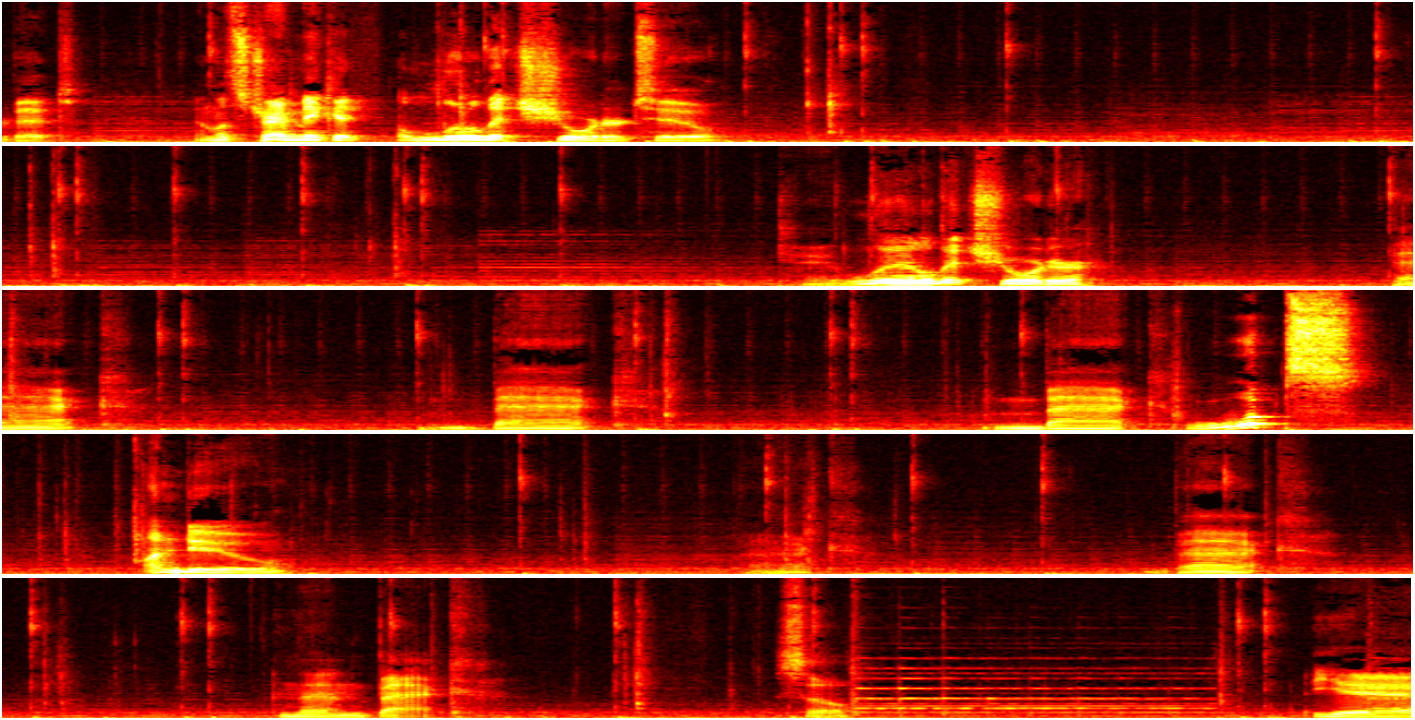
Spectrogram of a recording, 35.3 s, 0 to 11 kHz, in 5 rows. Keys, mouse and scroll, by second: 2.1 i, 3.2 click, 4.0 i, 5.0-6.9 drag, 7.1 i, 7.9 click, 8.9 i, 9.8-11.4 drag, 12.3-14.0 drag, 14.9 click, 16.1-17.3 drag, 18.2 click, 19.2-20.5 shift+drag, 22.3 ctrl+z, 23.7-25.0 drag, 25.7 click, 27.2-28.4 drag, 29.1 click, 30.1-31.3 drag, 32.1-34.5 drag, 32.3 space, 34.4 space, 34.8 space.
